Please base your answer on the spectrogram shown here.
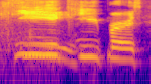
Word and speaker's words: X Keepers: And then I'm like, so I get my phone, I message Sky, I'm like, dude, X Keepers, but it's pronounced Key Keepers.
